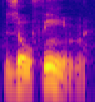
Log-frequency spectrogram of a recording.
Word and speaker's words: Zophim: But in Hebrew, they always put the emphasis on the last syllable. So this would actually be zophim.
